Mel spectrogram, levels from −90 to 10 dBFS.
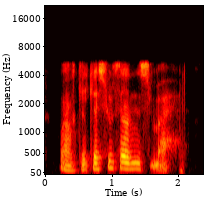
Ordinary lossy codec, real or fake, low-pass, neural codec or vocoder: Opus, 24 kbps; fake; 5.4 kHz; codec, 24 kHz, 6 kbps, HILCodec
